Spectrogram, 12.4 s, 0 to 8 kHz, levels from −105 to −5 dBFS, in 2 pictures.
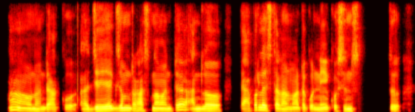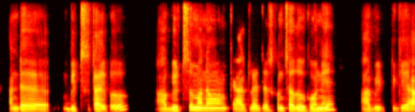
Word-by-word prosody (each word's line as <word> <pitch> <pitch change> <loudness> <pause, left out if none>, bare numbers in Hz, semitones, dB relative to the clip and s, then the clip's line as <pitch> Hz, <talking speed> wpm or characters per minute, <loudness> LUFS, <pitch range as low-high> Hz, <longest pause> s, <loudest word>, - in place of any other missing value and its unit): ఆ! - - 0 0.2
అవునండి. 130 -5 0
ఆ - - -3
కో 125 - -6 0.2
ఆ - - -1
జేఈ 130 +1 +5
ఎగ్జామ్ 160 +3 +3
రాస్తున్నామంటే 145 +4 +1 0.2
అందులో 135 0 +3 0.5
పేపర్‌లో 175 +7 +2
ఇస్తాడనమాట 125 -5 +1
కొన్ని 110 -1 +1
క్వెషన్స్. 125 +1 0 1.0
అంటే 125 +2 +1 0.7
బిట్స్ 130 +2 0
టైపు, 120 -2 +1 0.7
ఆ - - -3
బిట్స్ 130 +6 +2
మనం 160 -1 +4 0.3
కాలిక్యులేట్ 140 +2 -2
చేసుకొని, 145 +2 -2
చదువుకొని 140 +4 +3 0.6
ఆ - - 0
బిట్టుకి 145 +6 -6
135 Hz, 115 wpm, -27 LUFS, 125-145 Hz, 1.0 s, జేఈ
